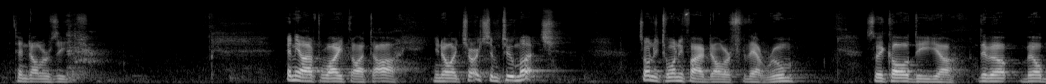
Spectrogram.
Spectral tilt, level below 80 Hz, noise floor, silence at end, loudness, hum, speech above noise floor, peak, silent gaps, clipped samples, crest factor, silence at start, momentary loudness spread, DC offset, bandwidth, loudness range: -5 dB/octave; -70 dBFS; -60 dBFS; 0 s; -24 LUFS; none; 36 dB; -4 dBFS; none; under 0.1%; 20 dB; 0.15 s; 14 LU; under 0.1%; 15.5 kHz; 4 LU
